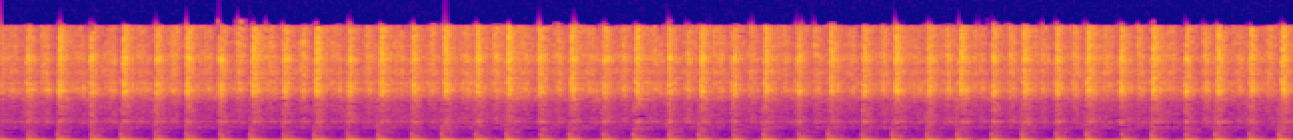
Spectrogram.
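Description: Otoe peyote song accompaniment: a water drum and gourd rattle beating fast and evenly, about four to five strokes a second, over a steady low drum tone, with no singing in this stretch.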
